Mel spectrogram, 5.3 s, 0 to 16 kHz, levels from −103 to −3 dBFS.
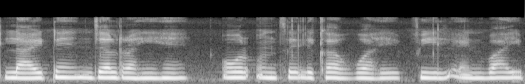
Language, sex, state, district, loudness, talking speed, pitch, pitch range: Hindi, female, Madhya Pradesh, Bhopal, -15 LUFS, 150 wpm, 195 Hz, 190-205 Hz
